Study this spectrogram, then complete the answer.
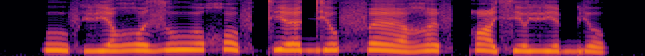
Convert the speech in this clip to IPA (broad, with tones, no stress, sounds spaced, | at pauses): uː˥˨ f vʲ ɛ˦ ʁʷ i˥˨ z uː˦ χ o˥˨ f tʲ ɛː˦ dʲ o˦ f ɛː˥˨ ʁ e˥˨ f qʷ e˥˨ sʲ o˦ vʲ ɛ˦ bʲ o˥˨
